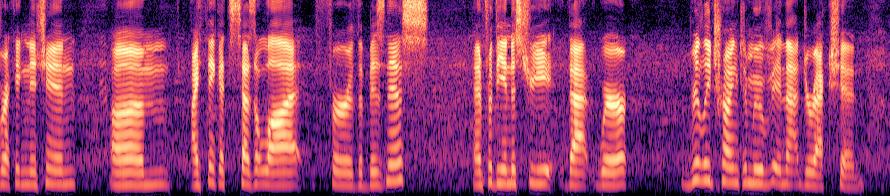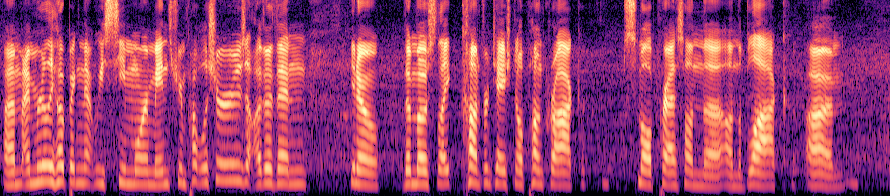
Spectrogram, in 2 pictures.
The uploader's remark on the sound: Interview at Five Points Festival 2017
